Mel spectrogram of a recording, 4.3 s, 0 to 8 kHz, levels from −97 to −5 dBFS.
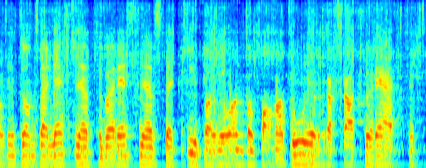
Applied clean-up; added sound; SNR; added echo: neural mask model RNNoise.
